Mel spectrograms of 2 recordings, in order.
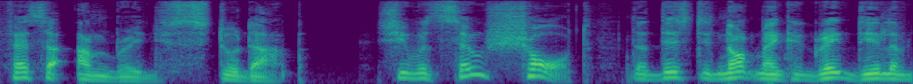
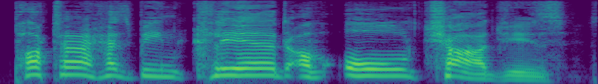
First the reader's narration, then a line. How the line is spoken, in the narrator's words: said McGonagall even more loudly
